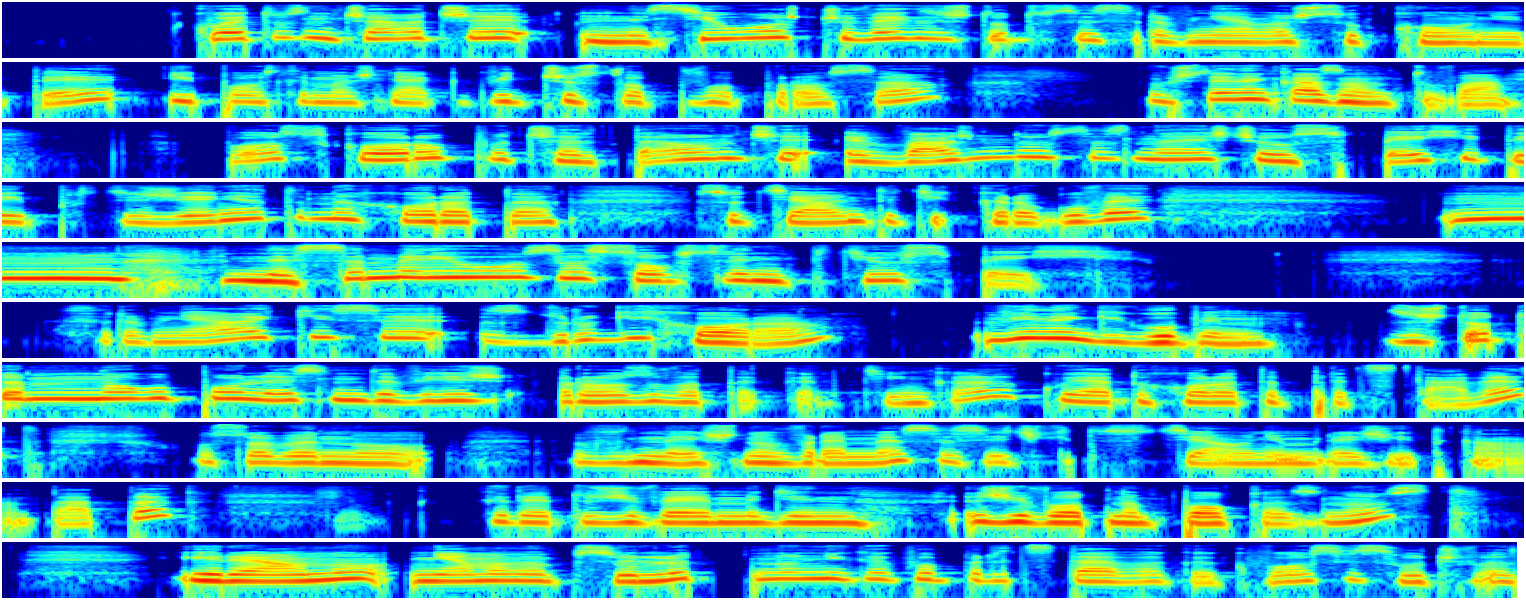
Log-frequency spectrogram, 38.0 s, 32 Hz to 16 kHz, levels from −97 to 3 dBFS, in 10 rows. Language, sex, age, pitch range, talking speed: Bulgarian, female, 20-39, 190-260 Hz, 145 wpm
